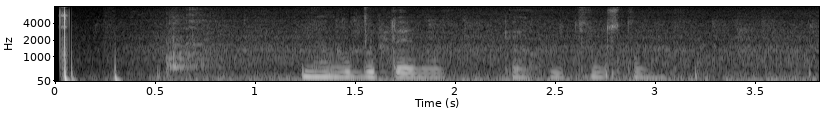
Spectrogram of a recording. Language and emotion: Russian, neutral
